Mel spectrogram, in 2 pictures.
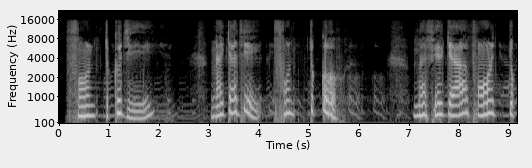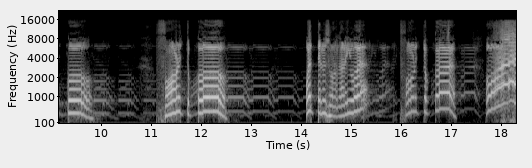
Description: funny ringtone phone attitude ringtones love ringtone sad ringtone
